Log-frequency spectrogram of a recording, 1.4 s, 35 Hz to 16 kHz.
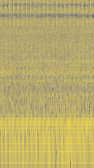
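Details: Kohler K91 single-cylinder engine, first start in six years after an exhaust was rigged up and a stuck carburettor float freed, on petrol: a steady, even putter with a deep, constant beat and no knocks or stumbles; it runs cleanly.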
